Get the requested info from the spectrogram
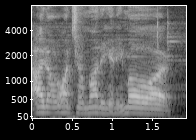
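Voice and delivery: fake Tibetan accent. Narrator voicing a man who has taken up a sword, bad Tibetan accent. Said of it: "and like a bad Tibetan".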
